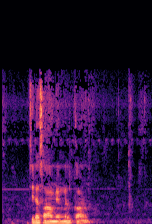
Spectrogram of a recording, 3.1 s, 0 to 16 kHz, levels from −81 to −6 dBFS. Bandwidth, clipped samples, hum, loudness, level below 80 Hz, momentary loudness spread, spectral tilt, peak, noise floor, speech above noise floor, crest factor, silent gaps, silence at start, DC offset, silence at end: 11.5 kHz; under 0.1%; none; -17 LUFS; -50 dBFS; 25 LU; -5 dB/octave; 0 dBFS; -49 dBFS; 33 dB; 20 dB; none; 0.05 s; under 0.1%; 0.4 s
